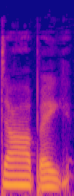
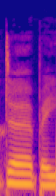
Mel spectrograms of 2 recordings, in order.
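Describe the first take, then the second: First: It is said with a British accent. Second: It is said with an American accent. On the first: The speaker calls it right. "If you ever go to England, ... you're going to" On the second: The speaker calls it wrong. "you don't go to"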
